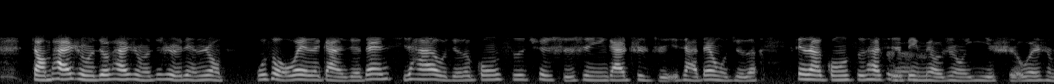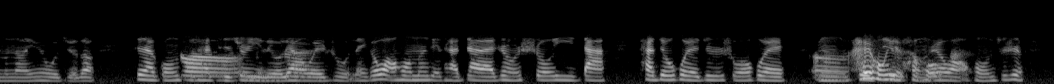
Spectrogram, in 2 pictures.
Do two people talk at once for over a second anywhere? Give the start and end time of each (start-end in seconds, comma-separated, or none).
12.3-13.7, 18.7-20.0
